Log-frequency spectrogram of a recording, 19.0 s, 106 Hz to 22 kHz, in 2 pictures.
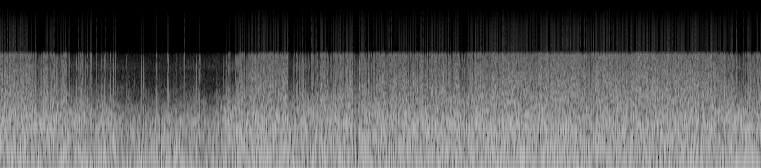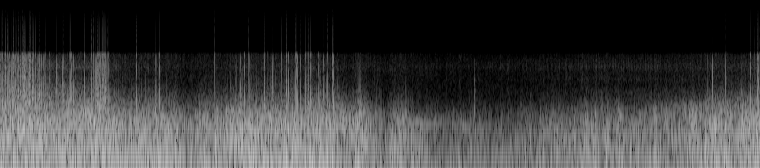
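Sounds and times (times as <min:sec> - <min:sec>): bike rattling over bumpy ground: 0:00.0 - 0:19.0
wind rushing over microphone: 0:00.0 - 0:19.0
quick clicks and clatter from bike: 0:15.2 - 0:19.0.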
